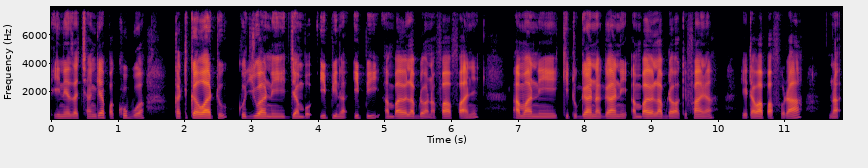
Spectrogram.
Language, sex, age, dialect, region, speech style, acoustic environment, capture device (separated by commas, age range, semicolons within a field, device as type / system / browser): Swahili, male, 25-34, Kenya - Nairobi Sheng-influenced, Kenya, happy, silence, desktop / Windows / Chrome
